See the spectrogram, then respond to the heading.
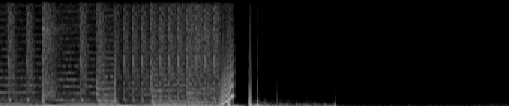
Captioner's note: record scratch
